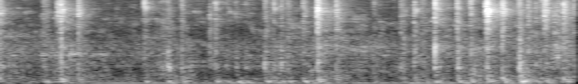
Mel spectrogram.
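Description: Fingertips of both hands type rapidly on the built-in keyboard of a grey laptop, tapping its dark plastic chiclet keys. Soft, quick clicks and taps come in an uneven run, some louder than others. A steady low hum sits underneath.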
